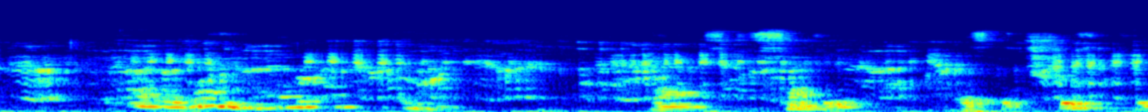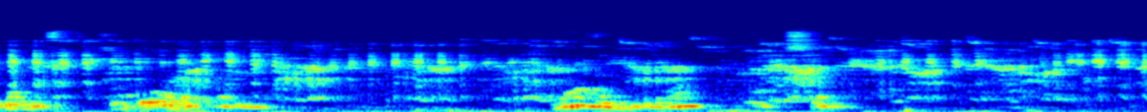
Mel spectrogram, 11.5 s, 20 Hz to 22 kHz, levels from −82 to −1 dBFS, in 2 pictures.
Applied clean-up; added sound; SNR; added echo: classical method WPE with log-MMSE.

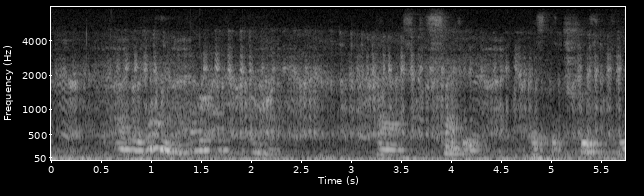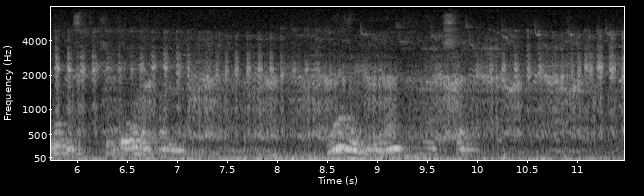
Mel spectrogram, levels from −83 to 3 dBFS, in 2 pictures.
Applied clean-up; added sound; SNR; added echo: none; Bird / Frog; 1 dB; reverberation time 0.7 s.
